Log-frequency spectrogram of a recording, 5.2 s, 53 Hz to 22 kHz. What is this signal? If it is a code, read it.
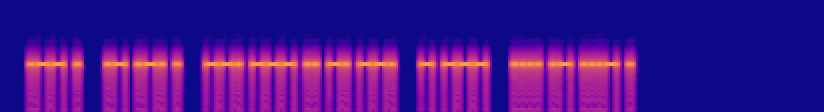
Morse code, heard as a keyed tone, about 48 wpm, 700 Hz. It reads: WE ARE GOING TO HAVE
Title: Sets of 5 Words Encore 50wpm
